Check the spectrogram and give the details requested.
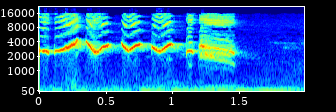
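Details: Up close, a lively orange-headed thrush gives a loud, rich whistled phrase that rises and falls in quick waves and ends in a harsh, buzzy flourish. The natural song is used as a lure for other birds.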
